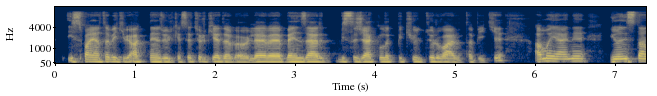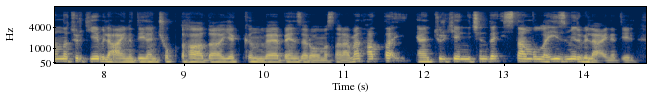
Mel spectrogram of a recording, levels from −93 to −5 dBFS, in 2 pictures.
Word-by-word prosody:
İspanya 135 Hz, -3 st, +1 dB
tabii 135 Hz, -2 st, 0 dB
ki 125 Hz, -, -6 dB
bir 125 Hz, -, +2 dB
Akdeniz 120 Hz, -1 st, 0 dB
ülkesi, 115 Hz, +1 st, -3 dB
Türkiye 125 Hz, -1 st, -1 dB
de 115 Hz, -, +1 dB
öyle 125 Hz, +5 st, +3 dB
ve 120 Hz, 0 st, +5 dB
benzer 125 Hz, 0 st, +4 dB, 0.2 s
bir 125 Hz, -2 st, -3 dB
sıcaklık 125 Hz, 0 st, +1 dB
bir 120 Hz, -, -7 dB
kültür 125 Hz, -1 st, -3 dB
var 110 Hz, -4 st, 0 dB
tabii 100 Hz, -3 st, -10 dB
ki 95 Hz, 0 st, -6 dB, 0.4 s
ama, 160 Hz, +4 st, +2 dB
yani, 155 Hz, +1 st, 0 dB, 0.3 s
Yunanistan'la 155 Hz, +1 st, +3 dB
Türkiye 155 Hz, -1 st, +1 dB
bile 135 Hz, -2 st, +1 dB
aynı 110 Hz, 0 st, -1 dB
değil, 115 Hz, 0 st, +1 dB
hani, 115 Hz, -1 st, -1 dB
çok 125 Hz, +1 st, -8 dB
daha 115 Hz, -3 st, 0 dB
da 110 Hz, 0 st, 0 dB
yakın 110 Hz, +1 st, -3 dB
ve 105 Hz, -1 st, 0 dB
benzer 105 Hz, -1 st, -1 dB
olmasına 100 Hz, 0 st, -5 dB
rağmen. 150 Hz, +11 st, -2 dB
Hatta 155 Hz, +3 st, 0 dB
i -, -, -15 dB, 0.2 s
yani, 130 Hz, -1 st, 0 dB
Türkiye'nin 150 Hz, +2 st, +1 dB
içinde 155 Hz, +2 st, 0 dB
İstanbul'la 155 Hz, -3 st, +1 dB
İzmir 150 Hz, -2 st, +2 dB
bile 110 Hz, -4 st, +1 dB
aynı 95 Hz, +1 st, -5 dB
değil. 95 Hz, 0 st, -10 dB
125 Hz, 180 wpm, -24 LUFS, 110-150 Hz, 0.4 s, ve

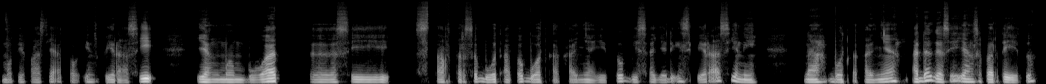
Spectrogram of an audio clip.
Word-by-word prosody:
motivasi 110 Hz, -1 st, -9 dB
atau 100 Hz, -, -13 dB
inspirasi 110 Hz, +2 st, +3 dB, 0.4 s
yang 115 Hz, -2 st, +5 dB
membuat, 110 Hz, +5 st, +5 dB, 0.3 s
eee, 110 Hz, 0 st, -1 dB
si 115 Hz, 0 st, -1 dB, 0.5 s
staf -, -, -5 dB
tersebut 120 Hz, -2 st, -1 dB
atau 110 Hz, +4 st, -3 dB
buat 110 Hz, -3 st, +1 dB
Kakaknya 110 Hz, 0 st, -5 dB
itu 105 Hz, +7 st, -3 dB
bisa 110 Hz, -5 st, -7 dB
jadi 105 Hz, -1 st, -5 dB
inspirasi 125 Hz, -4 st, -3 dB
nih. 105 Hz, -2 st, +1 dB, 0.5 s
Nah 110 Hz, +1 st, +3 dB
buat 110 Hz, -2 st, 0 dB
Kakaknya 115 Hz, +7 st, 0 dB, 0.2 s
ada 135 Hz, +6 st, +5 dB
gak 125 Hz, -, +5 dB
sih -, -, 0 dB
yang 125 Hz, -3 st, +3 dB
seperti 110 Hz, -3 st, +2 dB
itu? 140 Hz, -, -2 dB
110 Hz, 150 wpm, -23 LUFS, 110-120 Hz, 0.5 s, yang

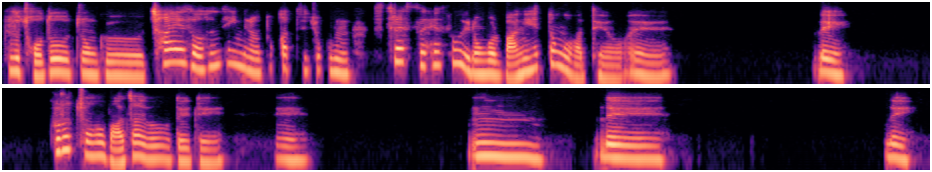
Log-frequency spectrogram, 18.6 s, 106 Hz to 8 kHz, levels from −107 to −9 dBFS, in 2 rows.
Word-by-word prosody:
그래서 215 Hz, -2 st, +1 dB
저도 190 Hz, +3 st, +3 dB
좀 180 Hz, -2 st, 0 dB
그 165 Hz, -2 st, -1 dB
차에서 320 Hz, -7 st, +5 dB
선생님이랑 275 Hz, -7 st, -3 dB
똑같이 245 Hz, -3 st, -4 dB
쪼끔 210 Hz, -4 st, -3 dB, 0.2 s
스트레스 345 Hz, -4 st, +2 dB
해소 290 Hz, +1 st, -2 dB
이런 185 Hz, -4 st, +3 dB
걸 180 Hz, -1 st, +4 dB
많이 170 Hz, +8 st, +3 dB
했던 270 Hz, +3 st, -1 dB
것 225 Hz, -, +1 dB
같아요. 145 Hz, -1 st, -5 dB
예. 170 Hz, -1 st, -4 dB, 1.4 s
네. 180 Hz, -4 st, +1 dB, 1.3 s
그렇죠. 255 Hz, -6 st, +2 dB
맞아요. 190 Hz, +3 st, +1 dB
네네. 165 Hz, -1 st, -4 dB, 0.5 s
네. 180 Hz, -1 st, -5 dB, 1.6 s
음 215 Hz, -3 st, +1 dB, 0.5 s
네. 190 Hz, -4 st, +1 dB, 2.2 s
네. 195 Hz, -3 st, -2 dB
195 Hz, 165 characters per minute, -26 LUFS, 175-230 Hz, 2.2 s, 차에서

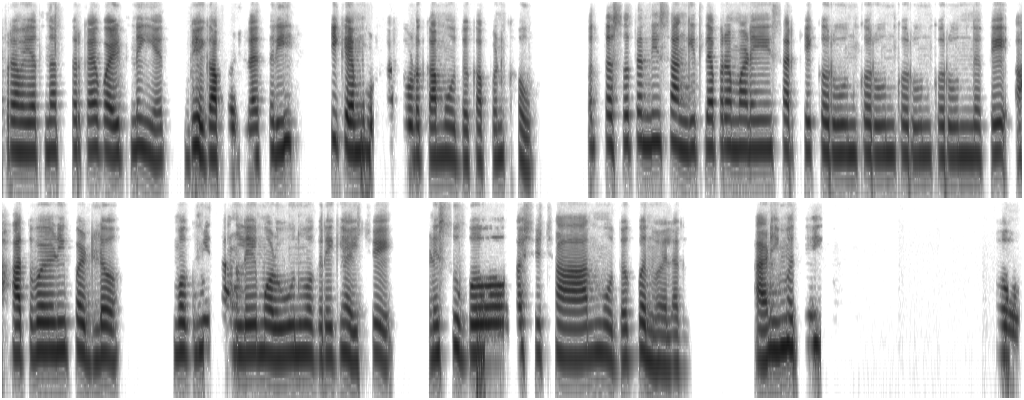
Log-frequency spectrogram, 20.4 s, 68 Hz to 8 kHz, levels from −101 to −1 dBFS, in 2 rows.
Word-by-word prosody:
प्रयत्नात 215 Hz, 0 st, 0 dB, 0.2 s
तर 225 Hz, -, -3 dB
काय 225 Hz, 0 st, +2 dB
वाईट 205 Hz, -2 st, +3 dB
नाही 225 Hz, -2 st, 0 dB
आहेत, 180 Hz, +1 st, -4 dB, 0.2 s
भेगा 200 Hz, -4 st, +6 dB
पडल्या 185 Hz, 0 st, -3 dB
तरी 215 Hz, +4 st, +2 dB, 0.4 s
ठीक 265 Hz, -2 st, -1 dB
आहे, 220 Hz, -, +8 dB
मोडका-तोडका 200 Hz, -, -2 dB
मोदक 185 Hz, -2 st, -4 dB
आपण 185 Hz, +1 st, -4 dB
खाऊ." 165 Hz, -6 st, -5 dB, 0.6 s
मग 240 Hz, -, -6 dB
तसं 255 Hz, +1 st, 0 dB
त्यांनी 265 Hz, -1 st, +2 dB
सांगितल्याप्रमाणे 230 Hz, -2 st, +1 dB
सारखे 220 Hz, -1 st, -4 dB
करून 205 Hz, -2 st, 0 dB
,करून, 200 Hz, -1 st, -2 dB
करून, 195 Hz, 0 st, -3 dB
करून 195 Hz, 0 st, -2 dB
न, 195 Hz, -, -1 dB
ते 205 Hz, 0 st, +2 dB, 0.3 s
हातवळणी 215 Hz, +1 st, +4 dB
पडलं. 195 Hz, -3 st, +2 dB, 0.6 s
मग 210 Hz, -1 st, +1 dB
मी 225 Hz, +1 st, 0 dB
चांगले 200 Hz, -2 st, 0 dB
मळवून 195 Hz, +1 st, +4 dB
वगैरे 195 Hz, -1 st, 0 dB
घ्यायचे 195 Hz, +1 st, -2 dB, 0.5 s
आणि 195 Hz, +2 st, +1 dB
सुबक 205 Hz, 0 st, +3 dB
असे 210 Hz, -1 st, -6 dB
छान 190 Hz, -1 st, +2 dB
मोदक 180 Hz, -3 st, -3 dB
बनवायला 160 Hz, -6 st, 0 dB
लागले. 150 Hz, -2 st, -9 dB, 0.7 s
आणि 220 Hz, +5 st, +5 dB
मग 235 Hz, +1 st, +7 dB
ते 255 Hz, +3 st, -3 dB, 1.8 s
हो. 195 Hz, -, +2 dB
205 Hz, 130 wpm, -22 LUFS, 195-220 Hz, 1.8 s, आहे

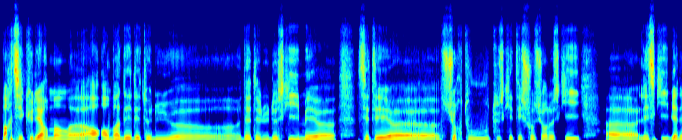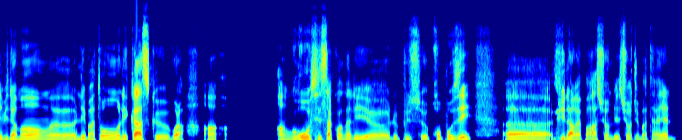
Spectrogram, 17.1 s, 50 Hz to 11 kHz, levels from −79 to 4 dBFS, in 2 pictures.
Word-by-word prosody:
particulièrement, 120 Hz, -2 st, +5 dB
heu, 100 Hz, -, +1 dB
on 105 Hz, -, +6 dB
on 105 Hz, +1 st, +4 dB
vendait 115 Hz, +3 st, +2 dB
des 110 Hz, -1 st, 0 dB
tenues, 110 Hz, 0 st, -5 dB
heu, 90 Hz, -3 st, -6 dB
des 105 Hz, 0 st, -1 dB
tenues 100 Hz, 0 st, -7 dB
de 105 Hz, -, -4 dB
ski. 170 Hz, -, 0 dB
Mais, 105 Hz, -2 st, +1 dB
heu, 95 Hz, -2 st, +1 dB, 0.3 s
c'était, 110 Hz, 0 st, +2 dB
heu, 95 Hz, -2 st, +2 dB
surtout, 130 Hz, +1 st, -1 dB
tout -, -, -9 dB
ce -, -, -1 dB
qui -, -, -6 dB
était -, -, -8 dB
chaussures -, -, 0 dB
de -, -, -4 dB
ski, 130 Hz, +6 st, -3 dB, 0.3 s
heu, 85 Hz, -1 st, +1 dB
les 100 Hz, -, -3 dB
skis, 135 Hz, +6 st, +3 dB
bien 115 Hz, -5 st, +3 dB
évidemment, 110 Hz, +5 st, 0 dB
heu, 90 Hz, -1 st, -2 dB
les 100 Hz, +1 st, -3 dB
bâtons, 110 Hz, +4 st, -1 dB
les 115 Hz, -, -1 dB
casques, -, -, +7 dB
heu, 95 Hz, -1 st, -3 dB
voilà. -, -, 0 dB, 0.2 s
En -, -, -2 dB, 0.8 s
en 105 Hz, -, -2 dB
gros, 120 Hz, +7 st, +2 dB
c'est -, -, +1 dB
ça 115 Hz, -, +5 dB
qu'on 100 Hz, -, -5 dB
allait, 95 Hz, 0 st, -2 dB
heu, 90 Hz, -1 st, -2 dB
le 90 Hz, +1 st, -9 dB
plus, 100 Hz, +2 st, -8 dB
heu, -, -, -4 dB
proposer, 105 Hz, -, 0 dB, 0.4 s
heu, 95 Hz, -2 st, +1 dB
et -, -, -13 dB
puis -, -, -1 dB
la -, -, +5 dB
réparation, 105 Hz, -, -2 dB
bien 95 Hz, -3 st, -7 dB
sûr, 100 Hz, -, -4 dB
du 95 Hz, -, -11 dB
matériel. 95 Hz, -, -5 dB
105 Hz, 200 wpm, -25 LUFS, 95-115 Hz, 0.8 s, casques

